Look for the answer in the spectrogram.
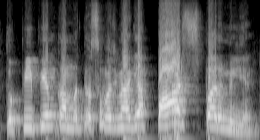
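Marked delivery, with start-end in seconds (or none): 1.6-2.6 very slow, drawn out and a bit louder; slow teaching read. Shown as a demonstration. Teacher drilling students on the term, slow and drawn out. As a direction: spell out the term for the class. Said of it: "क्या बोलते हैं इसको?".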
